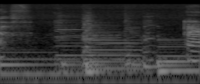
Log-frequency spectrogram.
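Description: Acoustic guitar playing an F chord: a picked note, then a few strums, the chord left ringing between them.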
